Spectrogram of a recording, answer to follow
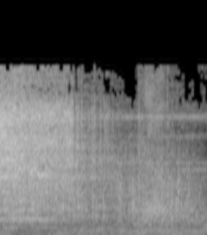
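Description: Dramatic film score of sustained orchestral tones, with a whooshing swell at the start.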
